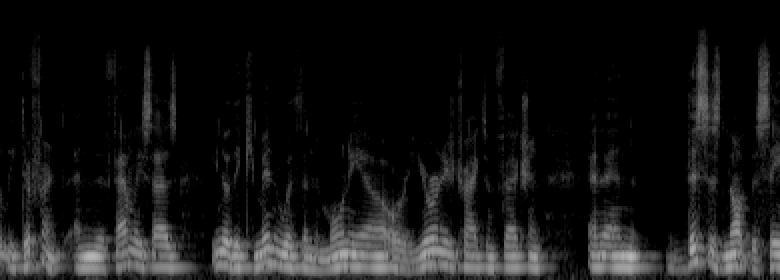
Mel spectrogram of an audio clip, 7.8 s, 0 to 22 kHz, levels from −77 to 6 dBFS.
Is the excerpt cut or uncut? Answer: uncut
